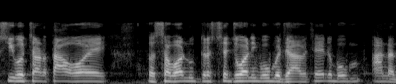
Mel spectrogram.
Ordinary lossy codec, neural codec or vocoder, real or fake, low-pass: Opus, 16 kbps; none; real; 7.2 kHz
